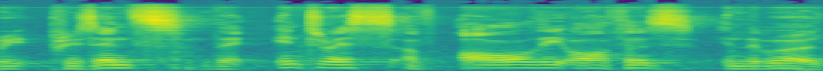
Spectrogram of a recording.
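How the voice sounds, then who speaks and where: A man speaks at a very slow pace with a German accent. His pitch varies in an ordinary way. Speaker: composer and organization president. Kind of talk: welcome speech. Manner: halting.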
